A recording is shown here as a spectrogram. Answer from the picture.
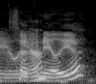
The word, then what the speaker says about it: Saturnalia: Saturnalia? – Yep.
